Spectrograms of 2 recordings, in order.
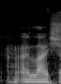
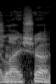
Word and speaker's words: Elisha: I'm I'm sorry, I don't know if it's Elisha, Eliseo. Is that how you say it? – Elisha. Elisha. Eliseo so Elijah Elisha was only with Elisha for a season.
